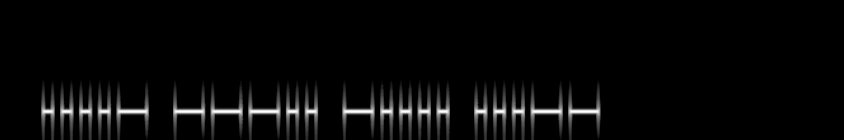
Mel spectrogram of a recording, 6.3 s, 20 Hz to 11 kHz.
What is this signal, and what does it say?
Morse code, heard as a keyed tone, about 17 wpm, 700 Hz. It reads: 4863
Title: Common Cut Numbers - 4-Digit 17wpm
